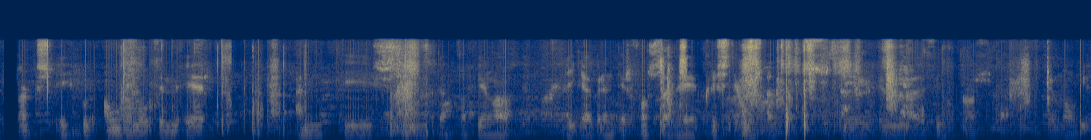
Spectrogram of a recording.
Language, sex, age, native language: Icelandic, male, 18-19, Icelandic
